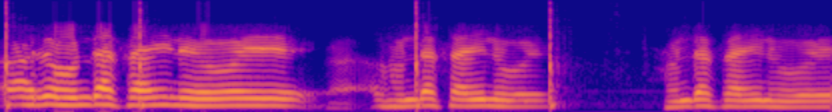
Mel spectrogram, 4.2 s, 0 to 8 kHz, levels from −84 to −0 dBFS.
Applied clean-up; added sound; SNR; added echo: none; Tools; 15 dB; none.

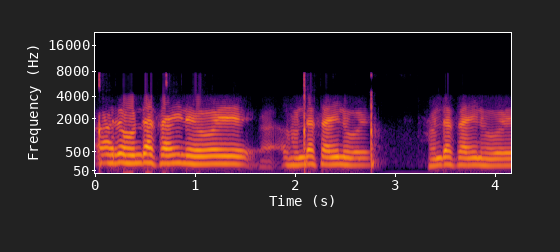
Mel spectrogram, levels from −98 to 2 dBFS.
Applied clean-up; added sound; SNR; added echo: neural mask model Resemble Enhance denoiser.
